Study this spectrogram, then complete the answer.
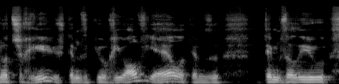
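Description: Medium pitch from a man, captured in a very clean recording against a silent background. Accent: European Portuguese. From Portugal, Torres Novas area. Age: 50s. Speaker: local activist, railway worker. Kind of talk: live-stream panel discussion.

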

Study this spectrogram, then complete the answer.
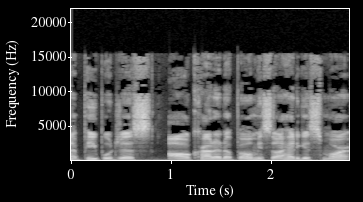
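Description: Pitched fairly low, a man speaks with vocal fry and ordinary pitch variation. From Alabama (Birmingham). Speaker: podcast host. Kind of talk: casual monologue. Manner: halting, many fillers.

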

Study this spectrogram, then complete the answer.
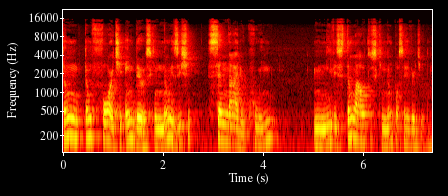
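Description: A man's fairly high-pitched, somewhat breathy voice with a dark, mellow tone, a fairly slow pace, ordinary pitch variation, and audible room echo. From Brazil, São Paulo state (Tatuí). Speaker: teacher and musician. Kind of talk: casual Bible study discussion.

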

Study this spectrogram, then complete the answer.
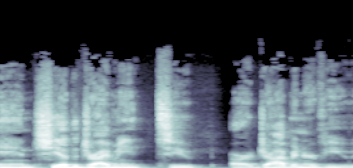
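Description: This man has a very deep, low voice with a dark, mellow tone and a somewhat breathy quality. He speaks with a Midwestern US accent and fairly even intonation over a very clean recording with a silent background. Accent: US Midwest. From Iowa, small town west of Des Moines. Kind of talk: casual chat.

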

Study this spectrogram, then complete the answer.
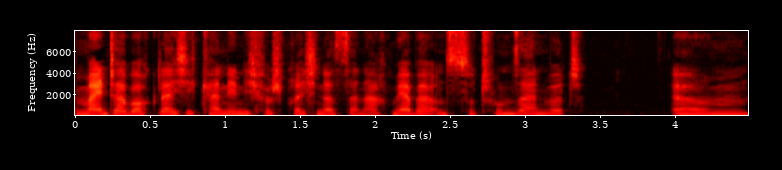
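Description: A woman speaks at a moderate pace with a fairly high pitch and a flat, monotone delivery, in a very clean, dry, close recording with no echo and a silent background. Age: 20s. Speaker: former volunteer. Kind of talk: casual interview. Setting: studio, separate rooms behind glass, headphones.

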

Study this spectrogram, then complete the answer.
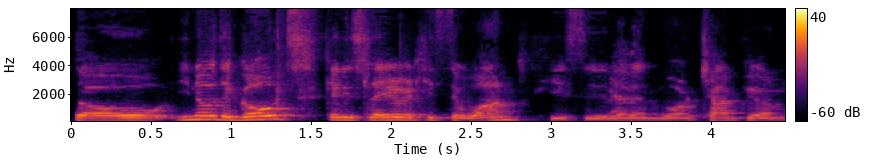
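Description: A high-pitched man with a Spanish accent, moderate pace and ordinary pitch variation. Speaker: podcast host. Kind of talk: casual interview chat. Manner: halting.

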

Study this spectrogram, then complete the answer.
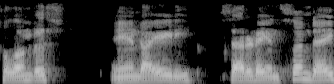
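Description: A man speaks in an enthusiastic tone. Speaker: dirt racing podcast host. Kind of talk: solo podcast monologue. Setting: at work. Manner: casual, enthusiastic.

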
